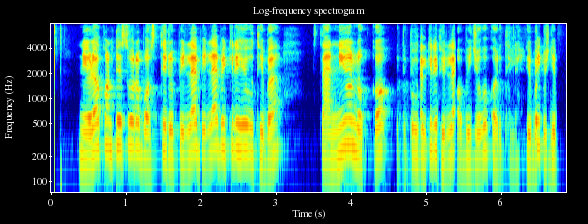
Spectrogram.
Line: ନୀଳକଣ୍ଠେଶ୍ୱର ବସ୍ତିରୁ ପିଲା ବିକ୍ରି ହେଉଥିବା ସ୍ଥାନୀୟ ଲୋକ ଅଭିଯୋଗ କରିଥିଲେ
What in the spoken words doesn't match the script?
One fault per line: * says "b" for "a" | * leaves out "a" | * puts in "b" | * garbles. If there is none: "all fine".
* puts in "ପିଲା"
* garbles
* garbles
